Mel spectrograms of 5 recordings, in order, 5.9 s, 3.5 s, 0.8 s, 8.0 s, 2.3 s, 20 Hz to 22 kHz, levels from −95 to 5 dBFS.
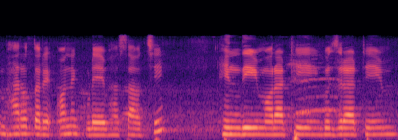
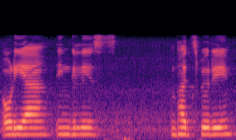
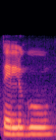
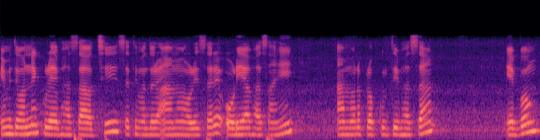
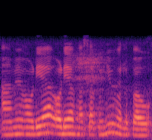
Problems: constant background noise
